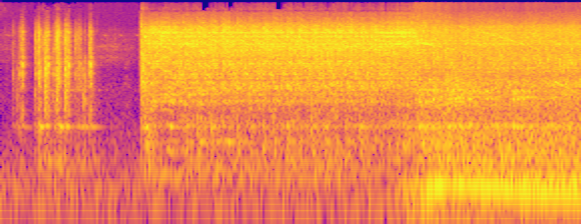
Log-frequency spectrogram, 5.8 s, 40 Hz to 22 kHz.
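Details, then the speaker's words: 1991 Jeep Wrangler YJ at idle: engine catches and settles to a busy idle with a loose metallic rattle in the exhaust from broken-up honeycomb inside the catalytic converter, before converter delete. "but come to find out once i got to mess with it i figured it out that it was inside this right here so i'm gonna start it up so if it makes all that rattle sound so you guys can you know get an idea what i'm talking about"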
